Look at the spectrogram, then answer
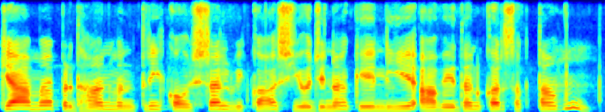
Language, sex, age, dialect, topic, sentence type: Hindi, female, 18-24, Awadhi Bundeli, banking, question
